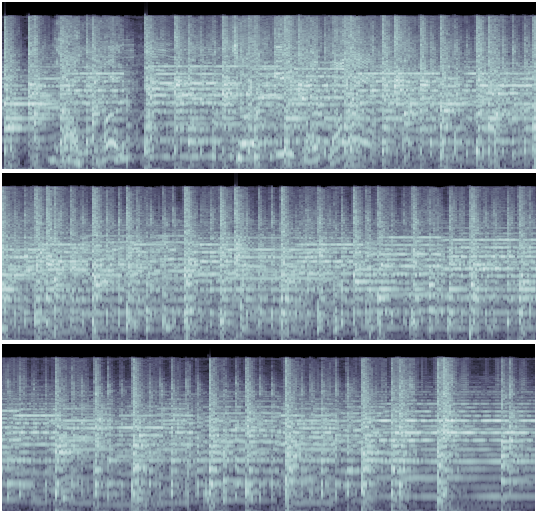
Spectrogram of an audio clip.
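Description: Live nautanki stage music: harmonium playing held notes over fast, steady hand-drum strokes. It breaks off briefly about a second in.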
